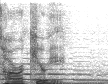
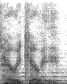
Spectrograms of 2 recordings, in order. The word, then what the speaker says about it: harakiri: suicide or sepuku was harakiri was often mispronounced as harry kerry it means to impale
